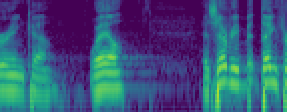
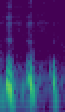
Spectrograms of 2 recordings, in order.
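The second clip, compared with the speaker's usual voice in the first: short, quiet mock chuckle; imitated laugh; 6 dB quieter than usual. Imitating Timothy McVeigh going to court, mock chuckle. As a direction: imitate a soft snickering laugh. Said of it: "he was laughing".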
